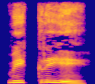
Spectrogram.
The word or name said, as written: ವಿಕ್ರಯಿ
